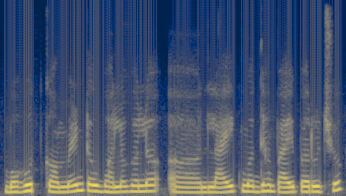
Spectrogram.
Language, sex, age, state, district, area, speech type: Odia, female, 18-30, Odisha, Cuttack, urban, spontaneous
